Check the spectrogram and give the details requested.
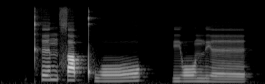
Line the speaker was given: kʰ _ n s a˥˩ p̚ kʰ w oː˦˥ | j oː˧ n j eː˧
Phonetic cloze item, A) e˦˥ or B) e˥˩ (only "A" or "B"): B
